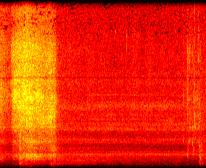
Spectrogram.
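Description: Water poured from a glass bowl into a steel pot of jaggery pieces: a light knock, then a splashing pour lasting about a second. Near the end a little more water runs in.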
